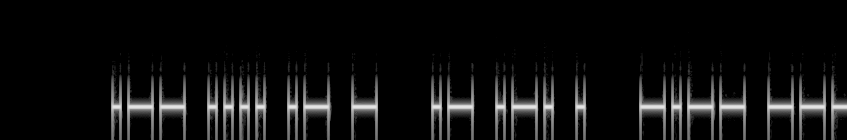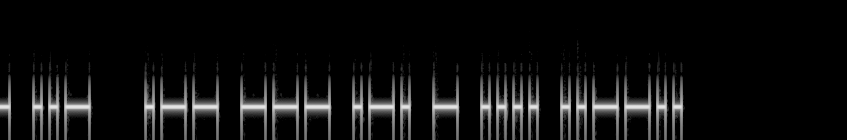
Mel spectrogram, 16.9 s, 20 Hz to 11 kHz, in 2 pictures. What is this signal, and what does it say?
Morse code, heard as a keyed tone, about 15 wpm, 700 Hz. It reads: WHAT ARE YOU WORTH?
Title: Sentences from Top 800 Words 15wpm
